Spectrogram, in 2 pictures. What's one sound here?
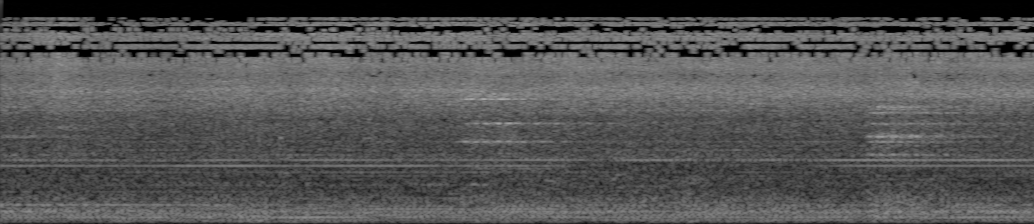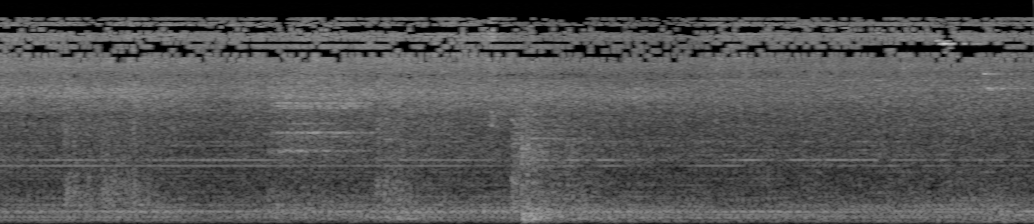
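A hydraulic machine hums and whines steadily.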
